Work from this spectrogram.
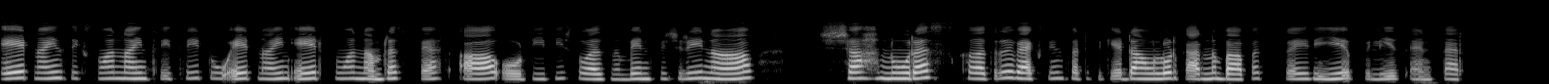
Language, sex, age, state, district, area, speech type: Kashmiri, female, 30-45, Jammu and Kashmir, Shopian, urban, read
